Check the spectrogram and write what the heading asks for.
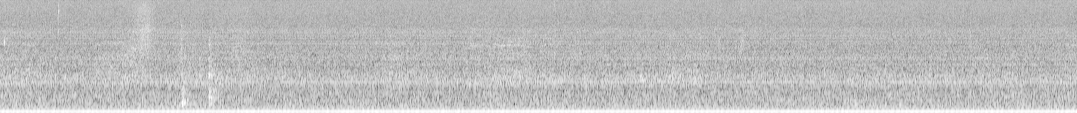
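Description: Steady low electrical hum with an even hiss underneath, unchanging throughout, and one faint click about two seconds in.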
